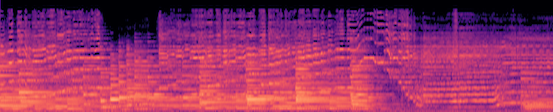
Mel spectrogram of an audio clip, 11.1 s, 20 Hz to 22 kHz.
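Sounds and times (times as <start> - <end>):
piano accompaniment: 0.0 - 8.4
violin playing: 0.0 - 11.0.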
